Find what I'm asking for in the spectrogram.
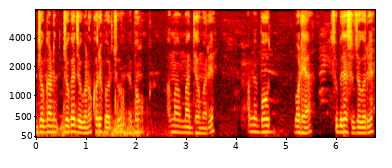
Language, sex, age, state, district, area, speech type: Odia, male, 18-30, Odisha, Rayagada, urban, spontaneous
